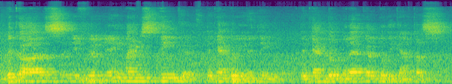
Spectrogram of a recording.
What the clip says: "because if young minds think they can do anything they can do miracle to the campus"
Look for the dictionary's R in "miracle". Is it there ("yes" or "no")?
no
